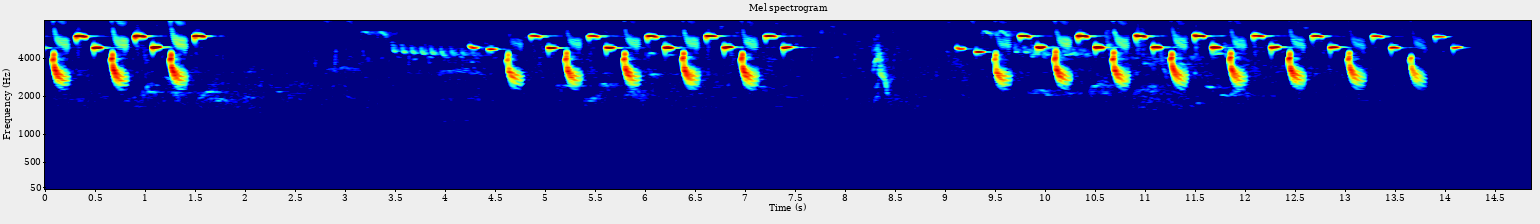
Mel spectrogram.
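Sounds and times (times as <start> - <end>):
great tit Parus major calls: 0.0 - 1.7, 4.0 - 7.5, 9.1 - 14.2.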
